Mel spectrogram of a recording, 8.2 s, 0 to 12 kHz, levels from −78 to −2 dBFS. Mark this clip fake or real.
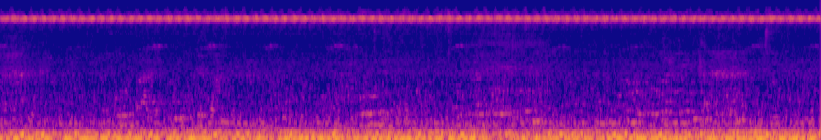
fake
